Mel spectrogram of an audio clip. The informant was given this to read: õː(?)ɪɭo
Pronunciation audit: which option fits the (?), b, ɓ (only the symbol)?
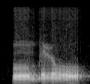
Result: b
